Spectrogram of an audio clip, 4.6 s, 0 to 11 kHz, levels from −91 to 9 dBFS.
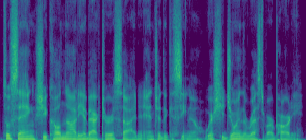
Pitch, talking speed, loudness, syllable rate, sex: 85 Hz, 275 wpm, -21 LUFS, 6.8 syllables/s, male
